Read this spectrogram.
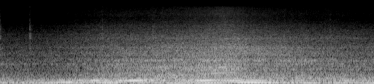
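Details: Ford Expedition after replacing leaking fuel pressure regulator (was pulling fuel into intake vacuum, causing hard start, rough idle, low power, black smoke) and new spark plugs: catches and revs smoothly, settles evenly with no misses or knocks.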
